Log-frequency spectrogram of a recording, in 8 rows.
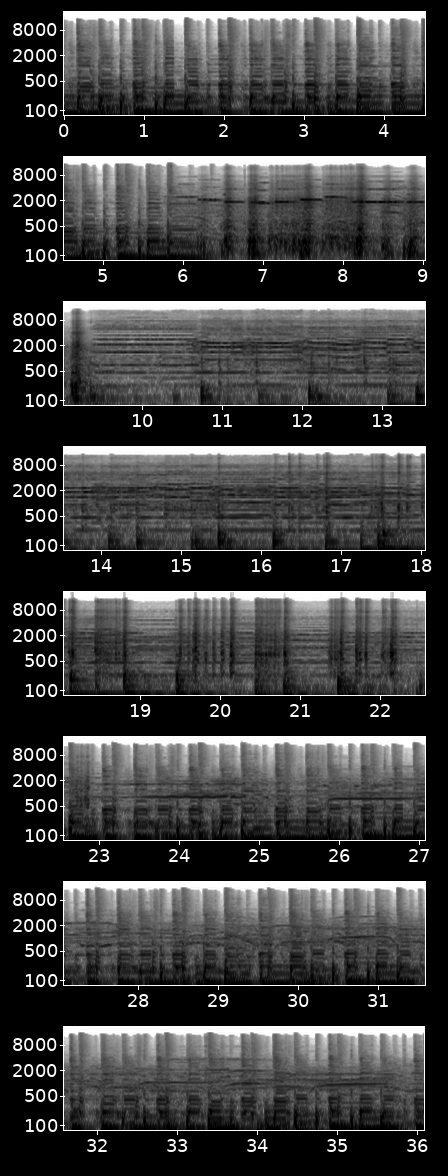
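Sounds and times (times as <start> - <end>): snare and bass drums: 0.0 - 9.8, 10.4 - 36.0
high shrill fife melody: 5.8 - 23.7
bagpipes playing over drones: 7.4 - 23.1.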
